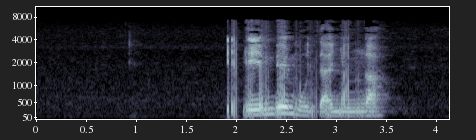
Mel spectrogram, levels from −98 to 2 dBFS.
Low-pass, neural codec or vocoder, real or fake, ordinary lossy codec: 7.2 kHz; none; real; MP3, 48 kbps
